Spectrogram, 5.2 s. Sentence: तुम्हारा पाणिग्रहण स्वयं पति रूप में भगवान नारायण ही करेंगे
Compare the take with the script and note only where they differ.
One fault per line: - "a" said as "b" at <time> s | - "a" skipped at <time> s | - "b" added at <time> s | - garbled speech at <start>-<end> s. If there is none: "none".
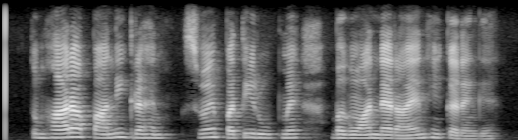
none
